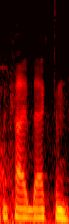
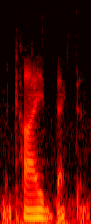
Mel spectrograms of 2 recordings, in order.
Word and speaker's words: Mekhi Becton: The my boy Beckon, though. – Mekhi. – Oh. – Mekhi Becton. – Oh. – Beast. – I'm obsessed with this dude, and I still can't get his name right, and I'm going to butcher it forever, probably, until I buy his jersey. – Pretty sure it's Mekhi Becton.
